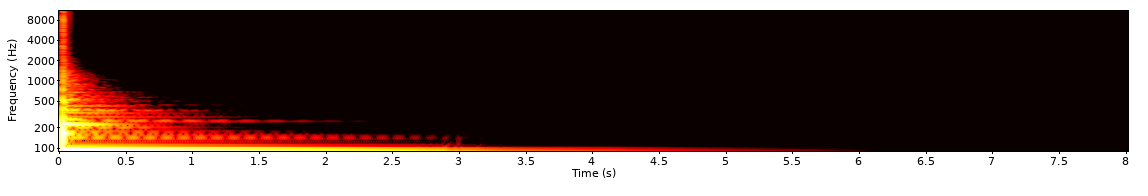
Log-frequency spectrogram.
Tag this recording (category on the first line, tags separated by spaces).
Music > Solo percussion
acoustic beat beatloop beats drum drumkit drums fill flam floortom instrument kit oneshot perc percs percussion rim rimshot roll studio tom tomdrum toms velocity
